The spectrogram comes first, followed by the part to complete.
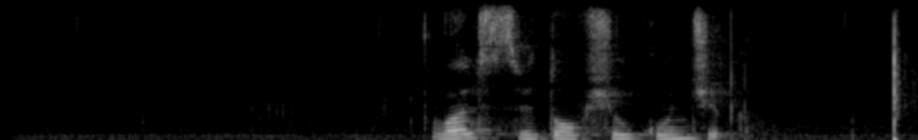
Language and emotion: Russian, neutral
